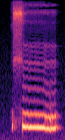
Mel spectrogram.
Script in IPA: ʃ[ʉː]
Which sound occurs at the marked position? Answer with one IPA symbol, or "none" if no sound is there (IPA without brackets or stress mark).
ʉː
